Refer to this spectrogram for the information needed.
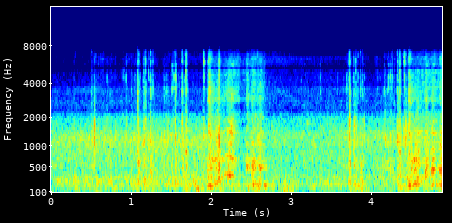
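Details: R129 300 engine at rough idle: irregular stumbles and bursts instead of a steady beat. It misfired once, then twice, and now runs badly; the cause has not been found.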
